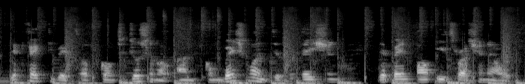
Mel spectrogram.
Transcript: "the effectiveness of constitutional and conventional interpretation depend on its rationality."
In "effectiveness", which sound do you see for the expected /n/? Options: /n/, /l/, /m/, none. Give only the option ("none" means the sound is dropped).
none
